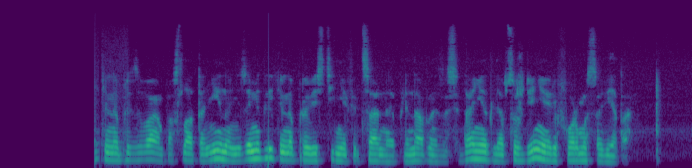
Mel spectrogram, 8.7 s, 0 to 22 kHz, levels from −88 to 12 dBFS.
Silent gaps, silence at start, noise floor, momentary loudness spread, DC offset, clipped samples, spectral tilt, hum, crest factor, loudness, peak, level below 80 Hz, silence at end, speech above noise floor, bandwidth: none; 1.2 s; -48 dBFS; 12 LU; under 0.1%; under 0.1%; -6.5 dB/octave; none; 18 dB; -29 LUFS; -10 dBFS; -70 dBFS; 0.4 s; 19 dB; 13 kHz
